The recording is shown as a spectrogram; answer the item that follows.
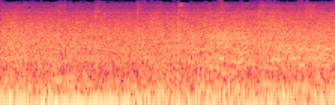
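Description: Busy city street ambience: a steady low engine hum from nearby traffic, fading near the end, under indistinct voices of passers-by.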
